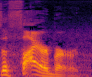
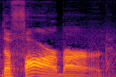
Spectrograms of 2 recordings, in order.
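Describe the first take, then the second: First: It is said in a plain, standard accent. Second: It is said in a thick Virginia accent.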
